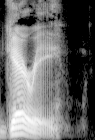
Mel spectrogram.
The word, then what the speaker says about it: Gerry: Gerrymandering takes its name from Elbridge Gerry with a hard G, although it's gerrymandering soft G.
